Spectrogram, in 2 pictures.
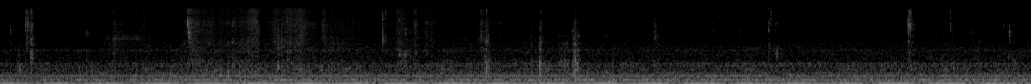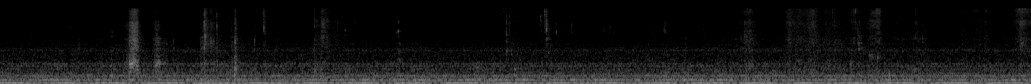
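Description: Chewing a pulled pork sandwich and fries, heard close up: scattered small mouth clicks and crunches over a steady low hum.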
